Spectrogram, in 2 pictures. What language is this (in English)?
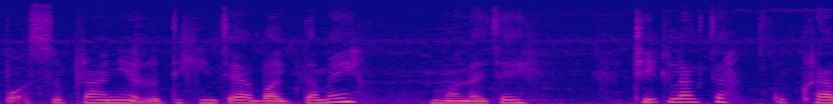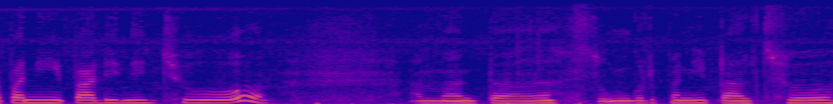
Nepali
